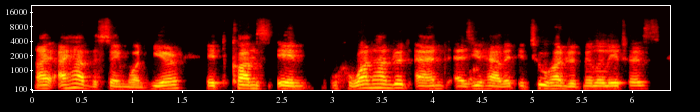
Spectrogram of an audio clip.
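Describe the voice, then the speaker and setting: Guest: unhurried man, halting and modest, dry close sound. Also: medium pitch, dry recording, low-quality recording. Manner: hesitant, many ums, modest. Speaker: hot sauce maker guest. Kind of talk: casual chat.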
